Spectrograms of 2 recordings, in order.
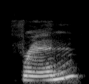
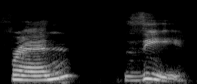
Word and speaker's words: frenzy: Here we have a short E because this is a closed syllable. And here, what sound does this letter Y represent in this word? E, that's right. And at the end of multisyllabic words, Y does represent that sound, E.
